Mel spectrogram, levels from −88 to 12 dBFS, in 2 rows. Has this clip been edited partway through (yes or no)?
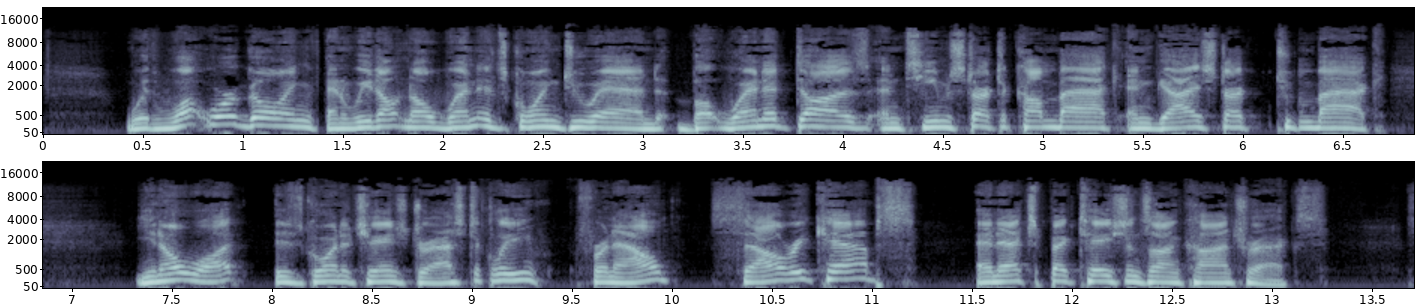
yes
